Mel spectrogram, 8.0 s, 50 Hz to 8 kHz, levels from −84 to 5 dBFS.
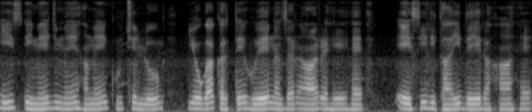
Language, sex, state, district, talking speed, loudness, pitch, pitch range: Hindi, male, Uttar Pradesh, Deoria, 135 wpm, -25 LUFS, 140 Hz, 135-150 Hz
